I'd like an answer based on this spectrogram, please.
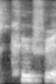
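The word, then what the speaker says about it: Khufu: means K protect me while modern egyptological pronunciation rers his name as kufu at the time of his re was probably as kaf if I'm saying that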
